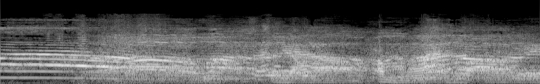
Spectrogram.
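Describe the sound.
A crowd at a Shia religious gathering shouts a religious slogan in response, many voices overlapping in a loud, sustained chorus that lasts the whole five seconds.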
